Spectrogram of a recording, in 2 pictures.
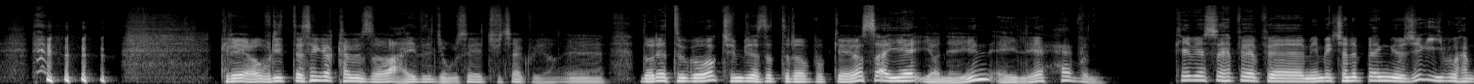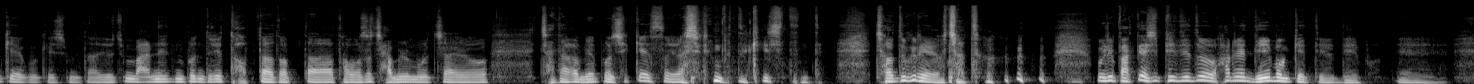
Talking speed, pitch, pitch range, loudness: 270 characters per minute, 130 Hz, 110-155 Hz, -16 LUFS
